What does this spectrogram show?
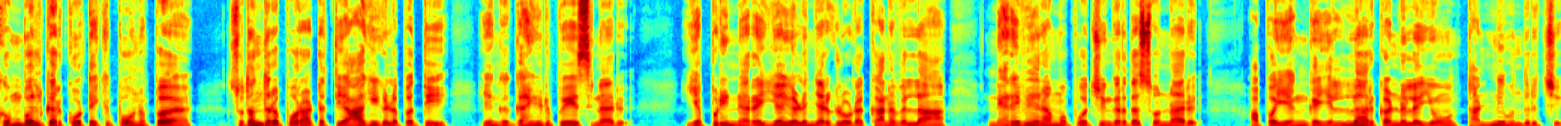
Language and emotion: Tamil, sad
